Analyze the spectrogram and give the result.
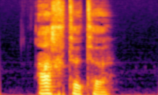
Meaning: inflection of achten: 1. first/third-person singular preterite 2. first/third-person singular subjunctive II
- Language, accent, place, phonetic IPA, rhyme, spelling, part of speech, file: German, Germany, Berlin, [ˈaxtətə], -axtətə, achtete, verb, De-achtete.ogg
